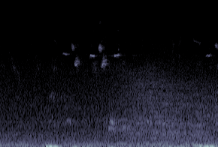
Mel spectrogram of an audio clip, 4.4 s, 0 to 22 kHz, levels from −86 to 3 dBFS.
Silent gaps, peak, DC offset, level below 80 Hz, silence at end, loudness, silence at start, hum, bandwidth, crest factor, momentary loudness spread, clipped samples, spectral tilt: none; -22 dBFS; under 0.1%; -48 dBFS; 0 s; -48 LUFS; 0 s; none; 14.5 kHz; 16 dB; 7 LU; under 0.1%; -4.5 dB/octave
